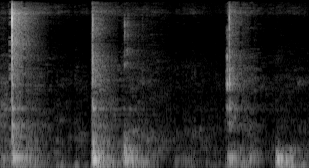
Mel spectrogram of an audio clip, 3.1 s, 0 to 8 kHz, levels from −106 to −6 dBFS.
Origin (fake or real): real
